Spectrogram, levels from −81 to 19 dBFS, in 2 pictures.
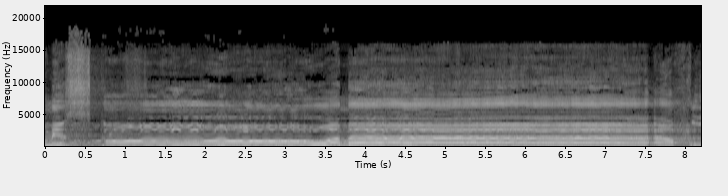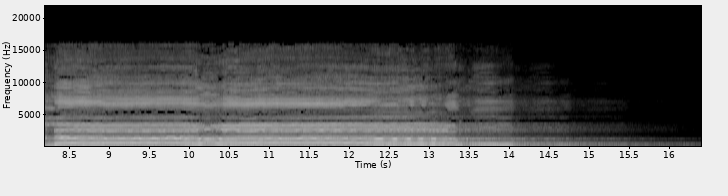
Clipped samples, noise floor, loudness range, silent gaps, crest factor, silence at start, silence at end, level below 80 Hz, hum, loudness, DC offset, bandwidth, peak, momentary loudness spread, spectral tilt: under 0.1%; -51 dBFS; 5 LU; none; 12 dB; 0 s; 1.55 s; -66 dBFS; none; -12 LUFS; under 0.1%; 18 kHz; 0 dBFS; 9 LU; -0.5 dB/octave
